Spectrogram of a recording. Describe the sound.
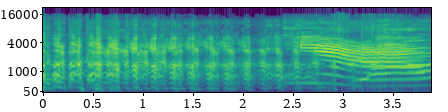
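A person imitates a cat meowing: quick, choppy vocal bursts give way to a drawn-out, wavering, high meow that bends in pitch near the end.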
